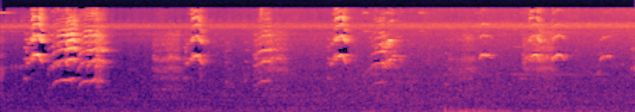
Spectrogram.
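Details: Jittery lorikeets, shaken by a Peregrine Falcon attack earlier this week, give a rapid cluster of harsh squawks, then scattered screeches every second or so, with a low rumble midway.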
